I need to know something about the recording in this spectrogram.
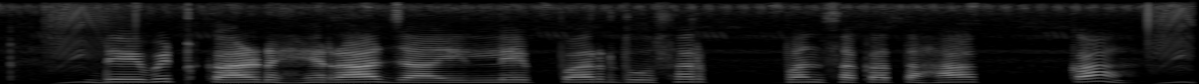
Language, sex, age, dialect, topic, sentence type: Bhojpuri, female, 25-30, Western, banking, question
